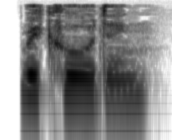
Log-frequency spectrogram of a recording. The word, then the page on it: recording: British English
